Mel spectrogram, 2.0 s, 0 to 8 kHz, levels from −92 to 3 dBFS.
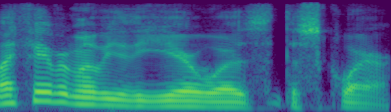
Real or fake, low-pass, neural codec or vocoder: real; 7.2 kHz; none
